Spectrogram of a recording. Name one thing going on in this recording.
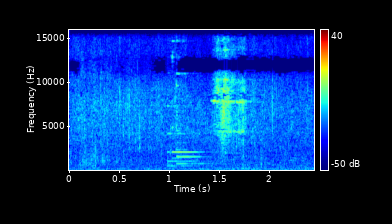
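A short rising chime plays.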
